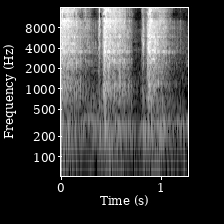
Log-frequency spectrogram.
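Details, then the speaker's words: Citroën C3 phase 1 clutch release bearing, gearbox removed, bearing spun by hand: dry gritty hissing rasp in bursts; this whistling bearing was the source of the noise; worn clutch release bearing, clutch being replaced. "Et donc ce qui faisait du bruit, ça sifflait, c'était lui, la"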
